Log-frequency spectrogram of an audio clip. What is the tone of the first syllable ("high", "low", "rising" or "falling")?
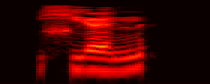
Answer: rising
